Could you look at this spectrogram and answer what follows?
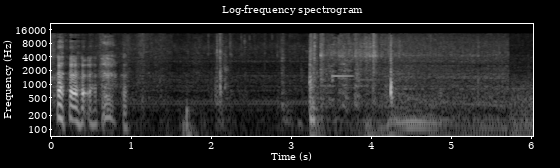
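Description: A campervan's engine started about three seconds in, with a short beep, then running steadily with a low rumble as the van pulls away.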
